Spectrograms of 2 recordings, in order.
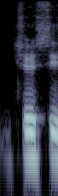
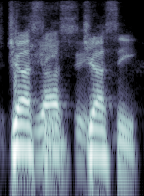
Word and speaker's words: Jussie: Well, you're training so that you won't have what happened to Juicy Smollett. How do you say his name? His real name? Yeah, it's Juicy. Juicy Smollett. Smollett. Jussie. It's Jussie.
